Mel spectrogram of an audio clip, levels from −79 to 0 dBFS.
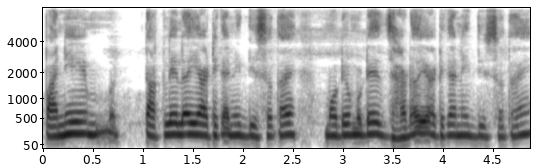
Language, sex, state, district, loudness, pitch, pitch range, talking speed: Marathi, male, Maharashtra, Solapur, -15 LUFS, 185 Hz, 175-200 Hz, 170 wpm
